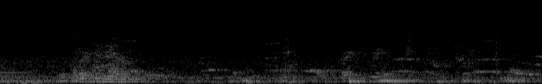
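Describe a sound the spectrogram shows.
Adults chat quietly nearby in a large room with some echo.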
